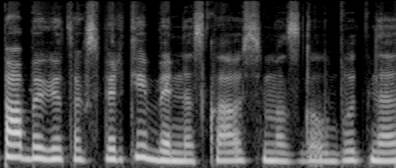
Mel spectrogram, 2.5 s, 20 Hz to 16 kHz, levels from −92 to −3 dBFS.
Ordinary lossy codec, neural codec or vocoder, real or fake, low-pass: Opus, 32 kbps; none; real; 14.4 kHz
